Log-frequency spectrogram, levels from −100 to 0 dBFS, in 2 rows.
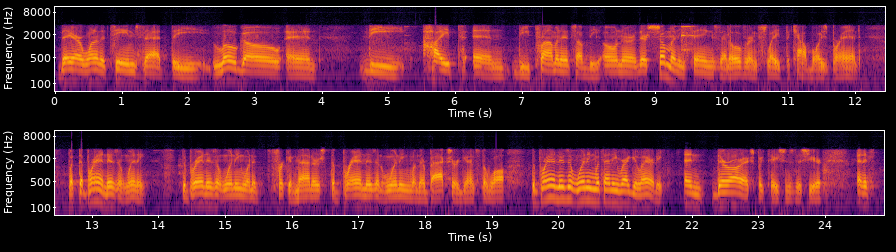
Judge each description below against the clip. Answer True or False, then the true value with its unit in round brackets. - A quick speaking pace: False (160 wpm)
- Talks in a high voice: False (130 Hz)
